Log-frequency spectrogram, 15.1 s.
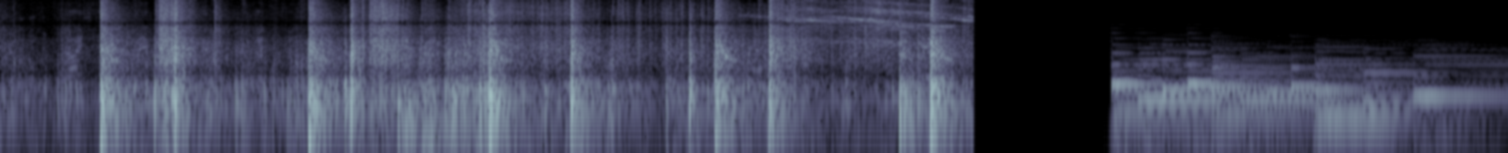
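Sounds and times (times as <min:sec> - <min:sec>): firework bangs: 0:00.0 - 0:09.8
fireworks crackling: 0:00.0 - 0:09.8
faint high whistle: 0:07.2 - 0:09.8.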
